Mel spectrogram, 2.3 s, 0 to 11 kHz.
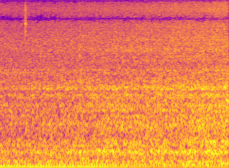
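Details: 2007–2012 Nissan Sentra after blower motor replacement, fan at full: steady, even rush of air with low hum and no squeal, rattle or ticking; normal blower operation at full speed.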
